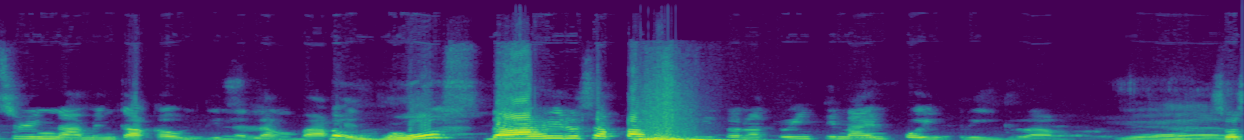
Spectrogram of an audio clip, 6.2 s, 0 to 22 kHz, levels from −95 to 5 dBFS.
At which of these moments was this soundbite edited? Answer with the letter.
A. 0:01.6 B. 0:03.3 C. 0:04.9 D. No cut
B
